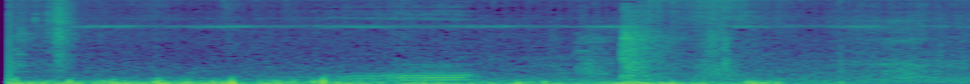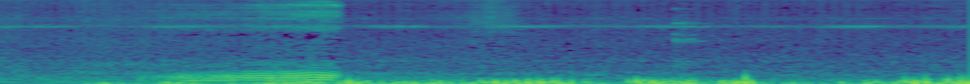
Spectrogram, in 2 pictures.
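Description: Soft, low snores with faint whistling tones on breaths, from a small dog asleep in someone's arms; snoring.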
